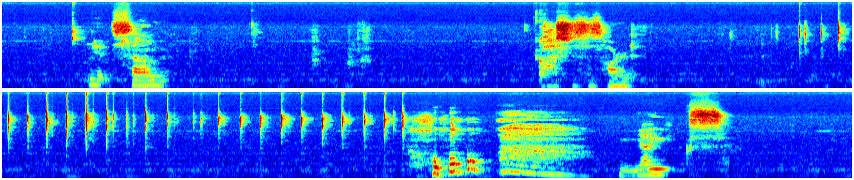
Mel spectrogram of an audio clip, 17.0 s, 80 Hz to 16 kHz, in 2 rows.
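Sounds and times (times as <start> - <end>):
tortilla wrap crackling: 7.6 - 12.6
person laughing: 12.6 - 13.9.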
